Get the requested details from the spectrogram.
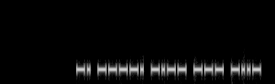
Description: Morse code, heard as a keyed tone, about 46 wpm, 700 Hz. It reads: N9YOX
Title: USA Call Signs - 5 Characters - 6x Character Spacing - 45wpm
